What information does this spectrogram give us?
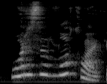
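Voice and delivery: bursting to know; eager question. A narrator's reading. Principal eagerly asking Roger about the suit, high and curious. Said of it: "asked Mister Bundy".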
